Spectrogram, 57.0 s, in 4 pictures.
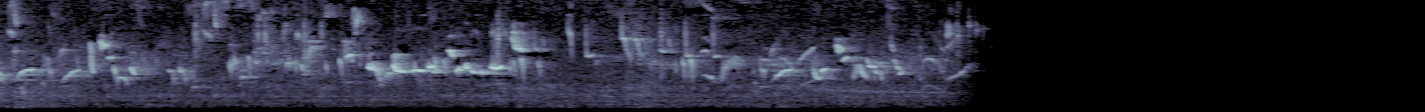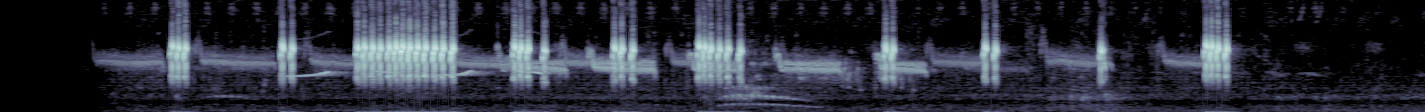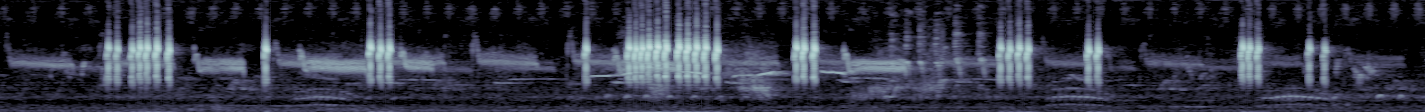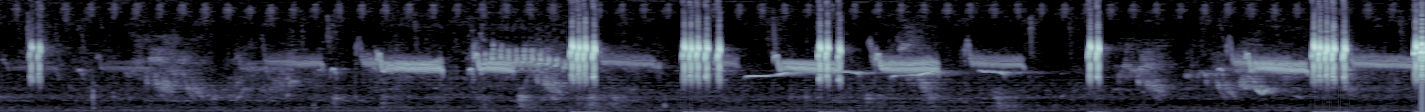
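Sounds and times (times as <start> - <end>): background bird chirping: 0.0 - 10.0, 15.0 - 57.0
birds trilled chirps: 0.0 - 10.0, 15.1 - 57.0.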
